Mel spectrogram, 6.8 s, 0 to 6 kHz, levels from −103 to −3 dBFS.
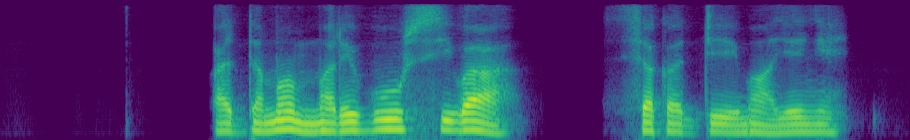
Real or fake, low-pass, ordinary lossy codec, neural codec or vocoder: fake; 5.4 kHz; MP3, 48 kbps; codec, 16 kHz, 0.7 kbps, FocalCodec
